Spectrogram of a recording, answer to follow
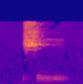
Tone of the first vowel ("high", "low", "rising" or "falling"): low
